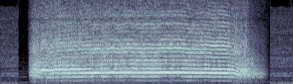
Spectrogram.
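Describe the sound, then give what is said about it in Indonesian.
A voice imitates a woman screaming for help on the floor below in a guest house: one loud, sustained, high-pitched cry held for about two seconds, its pitch sagging slightly before it cuts off, with no other sound around it. “terus kan aku kan di lantai dua itu baru rebahan beberapa menit nggak nyampe setengah jam tiba-tiba ada yang teriak perempuan di bawah yang eh, di lantai bawah”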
